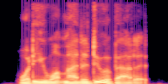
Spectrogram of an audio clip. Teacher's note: All we're doing is we're not pushing out that T sound. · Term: flat T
